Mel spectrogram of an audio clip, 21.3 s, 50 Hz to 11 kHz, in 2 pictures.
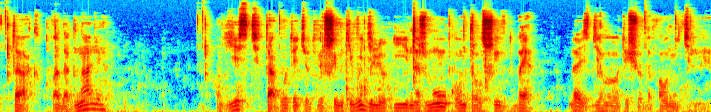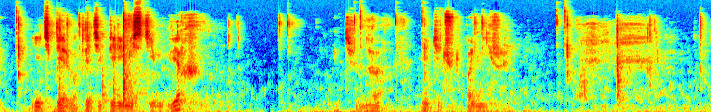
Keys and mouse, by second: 0.0 s, 0.7 g, 4.2 click, 7.1 ctrl+shift+b, 10.1 click, 11.6 shift+middle click, 14.1 g, 16.6 click, 17.3 g.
